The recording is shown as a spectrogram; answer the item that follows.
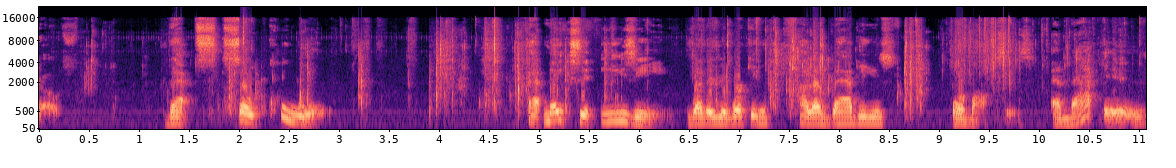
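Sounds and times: plastic packaging crackling: 0.4 - 11.0.

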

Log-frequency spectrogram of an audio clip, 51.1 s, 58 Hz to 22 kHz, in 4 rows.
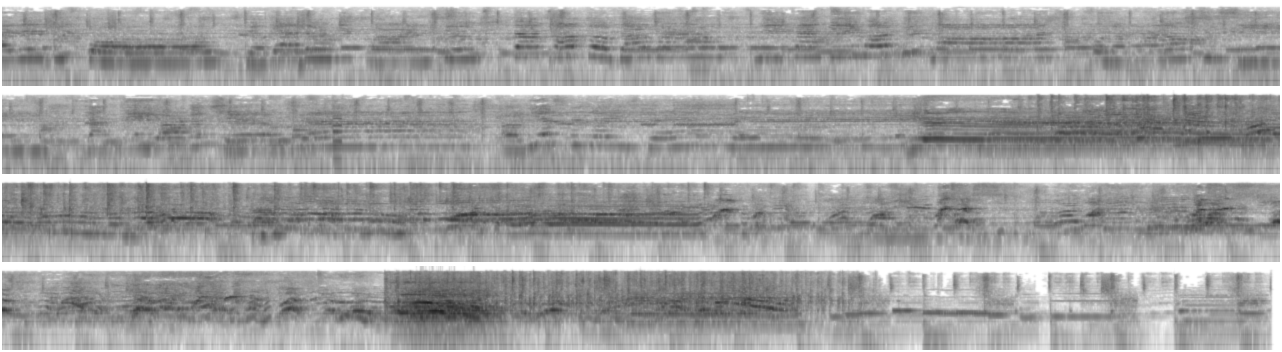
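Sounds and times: girl singing into a microphone: 0.0 - 22.9
children chattering and calling out: 0.0 - 46.4
music: 0.0 - 51.0.

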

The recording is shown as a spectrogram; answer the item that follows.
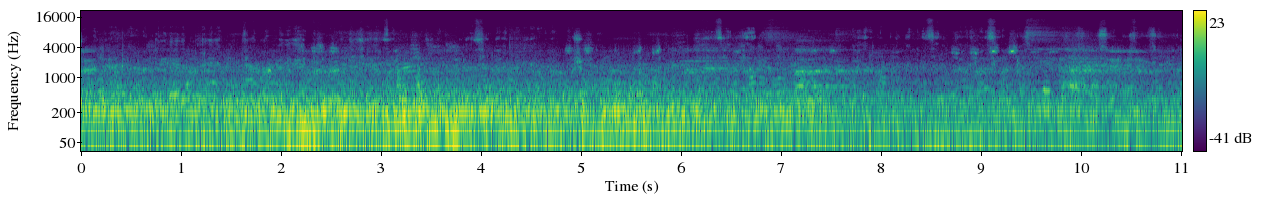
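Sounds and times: indistinct voices: 0.0 - 11.0
loud steady rumbling: 0.0 - 11.0.

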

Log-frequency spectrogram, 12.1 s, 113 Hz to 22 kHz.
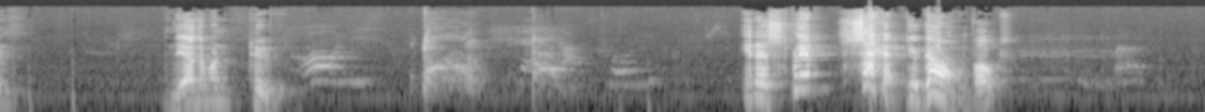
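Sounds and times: person coughing: 4.2 - 5.6.

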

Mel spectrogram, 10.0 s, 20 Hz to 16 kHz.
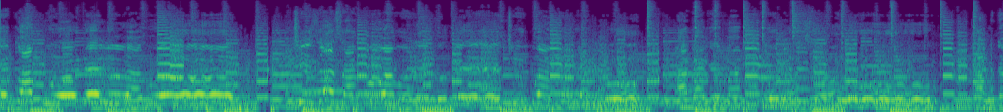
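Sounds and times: live band with bass and drums: 0.0 - 10.0
man singing through a microphone: 0.0 - 10.0.

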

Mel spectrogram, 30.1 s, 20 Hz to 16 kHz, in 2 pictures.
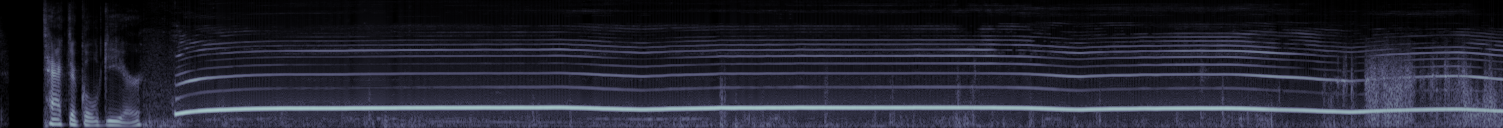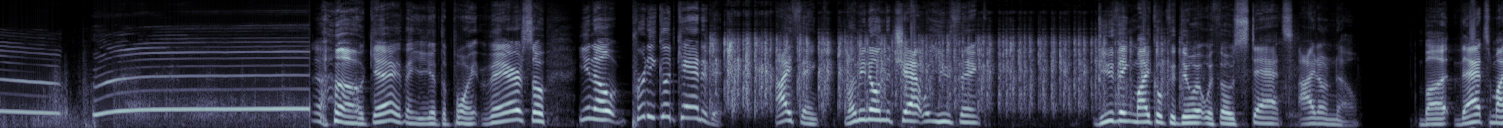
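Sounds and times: man imitating a siren: 1.8 - 18.2.

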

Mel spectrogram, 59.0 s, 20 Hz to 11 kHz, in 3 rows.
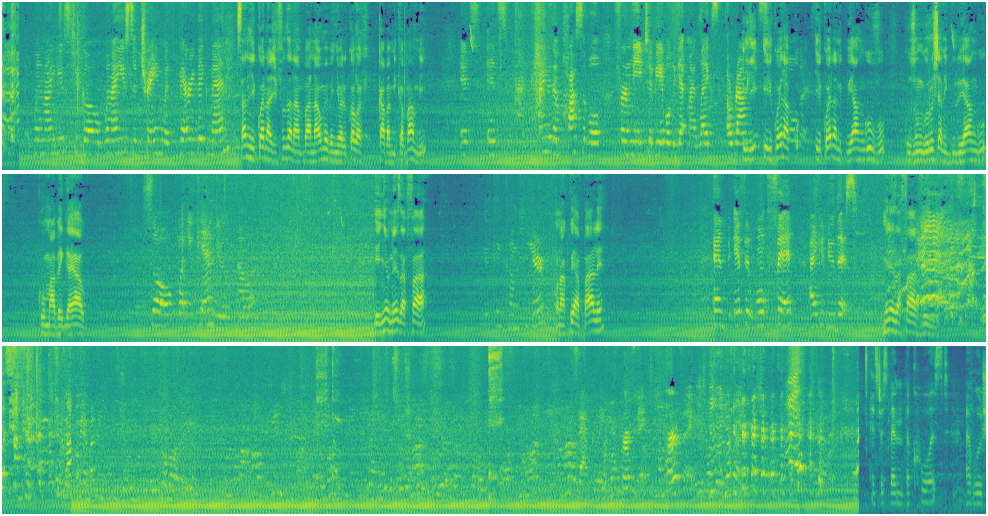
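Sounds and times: low engine hum: 0.0 - 56.6
faint voices: 37.4 - 56.6.

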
